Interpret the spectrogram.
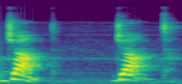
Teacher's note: we use ed is T after voiceless. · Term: ed ending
